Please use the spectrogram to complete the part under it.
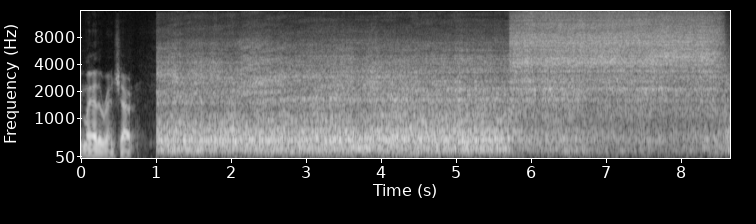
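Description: A cutting torch roars steadily.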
